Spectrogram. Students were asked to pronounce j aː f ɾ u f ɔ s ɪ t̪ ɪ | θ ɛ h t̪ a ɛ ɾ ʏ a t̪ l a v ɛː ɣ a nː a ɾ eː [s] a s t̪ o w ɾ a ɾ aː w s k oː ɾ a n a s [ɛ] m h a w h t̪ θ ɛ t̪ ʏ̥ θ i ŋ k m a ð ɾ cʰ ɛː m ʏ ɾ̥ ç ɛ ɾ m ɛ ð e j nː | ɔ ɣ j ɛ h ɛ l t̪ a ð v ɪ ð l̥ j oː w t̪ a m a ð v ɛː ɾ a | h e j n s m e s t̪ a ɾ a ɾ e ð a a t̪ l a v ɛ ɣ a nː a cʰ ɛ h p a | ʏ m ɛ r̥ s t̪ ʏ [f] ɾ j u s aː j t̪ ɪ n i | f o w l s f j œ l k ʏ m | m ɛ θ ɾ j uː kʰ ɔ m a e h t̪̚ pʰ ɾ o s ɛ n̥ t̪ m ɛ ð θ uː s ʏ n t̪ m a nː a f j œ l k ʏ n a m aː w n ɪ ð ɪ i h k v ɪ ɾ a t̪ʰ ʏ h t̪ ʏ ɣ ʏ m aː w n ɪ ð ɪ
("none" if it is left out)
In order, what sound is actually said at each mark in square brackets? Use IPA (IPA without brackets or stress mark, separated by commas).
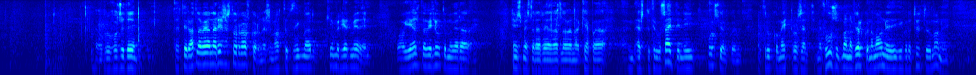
s, ɛ, θ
